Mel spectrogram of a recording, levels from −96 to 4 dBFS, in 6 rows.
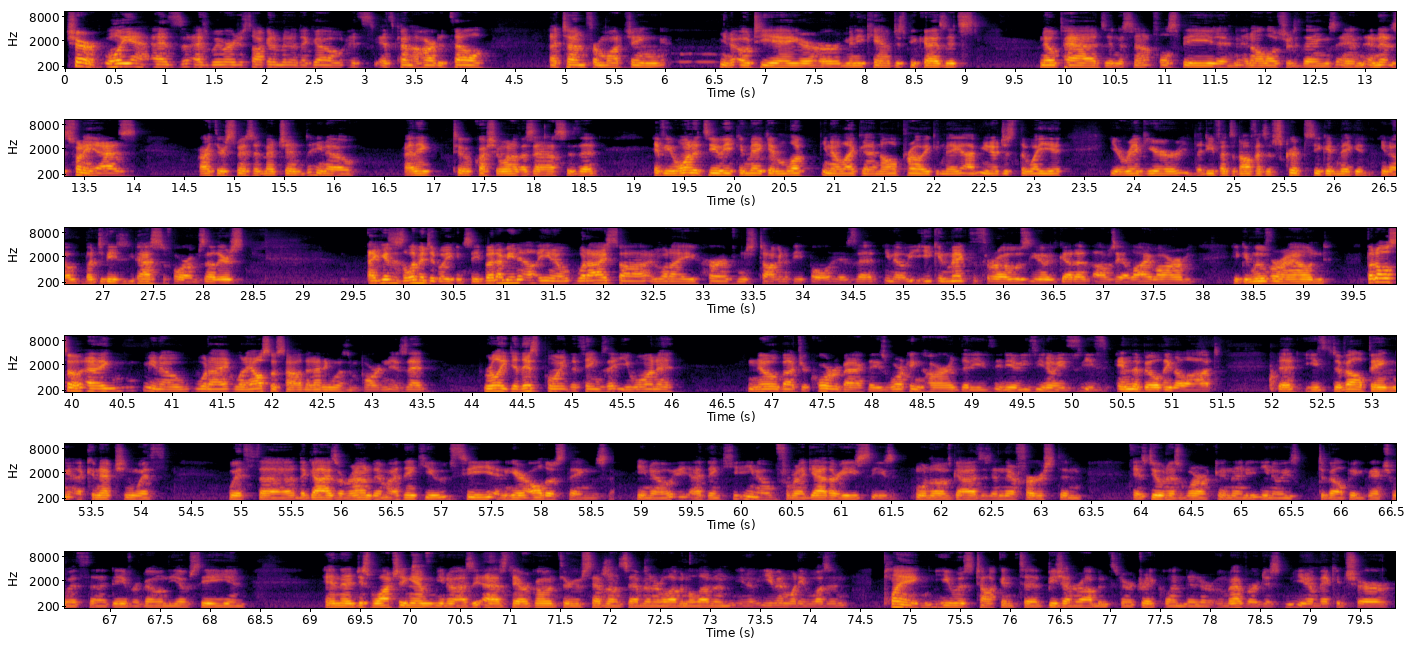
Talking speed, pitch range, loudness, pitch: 235 wpm, 120-135 Hz, -20 LUFS, 125 Hz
